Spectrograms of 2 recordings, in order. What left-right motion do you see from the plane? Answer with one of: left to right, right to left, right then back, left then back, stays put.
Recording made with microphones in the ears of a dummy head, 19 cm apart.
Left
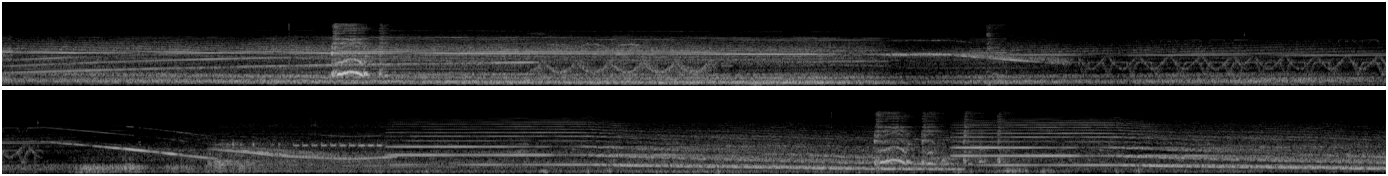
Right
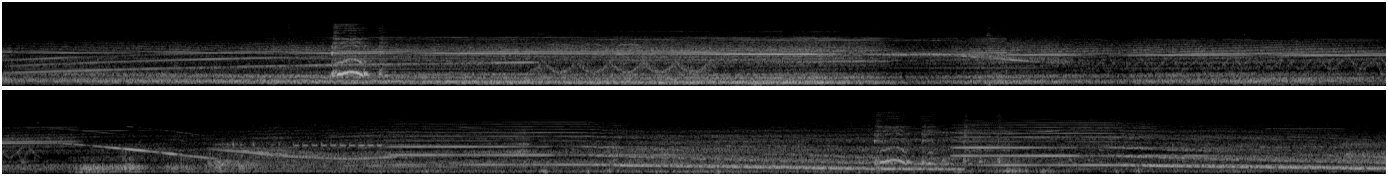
left to right.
